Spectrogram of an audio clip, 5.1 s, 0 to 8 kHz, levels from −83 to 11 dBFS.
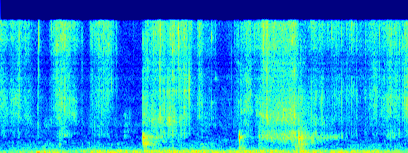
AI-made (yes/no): yes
